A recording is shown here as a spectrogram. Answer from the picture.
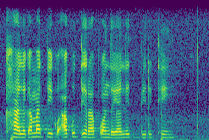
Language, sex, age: Tsonga, female, 21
